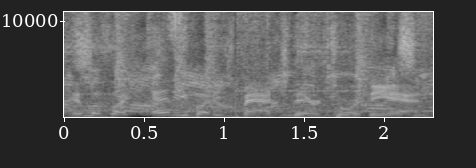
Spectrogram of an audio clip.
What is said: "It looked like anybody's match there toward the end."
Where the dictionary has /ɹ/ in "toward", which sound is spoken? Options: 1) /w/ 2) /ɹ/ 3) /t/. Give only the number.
2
